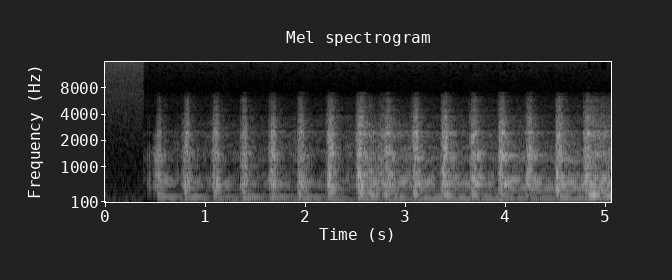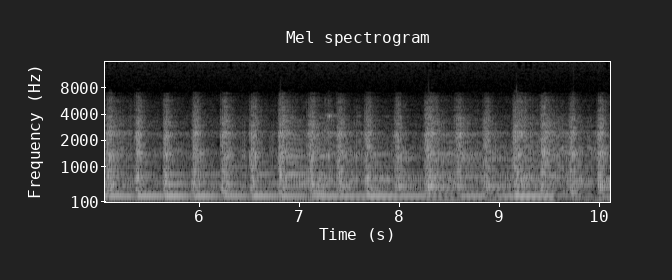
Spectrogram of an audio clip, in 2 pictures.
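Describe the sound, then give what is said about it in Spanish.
Bright, upbeat rock music: distorted electric guitar chords strummed in a fast, steady rhythm, shifting chords every couple of seconds, loud with no singing yet. “Y me parece una canción, aparte de muy bonita, muy luminosa,”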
